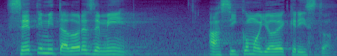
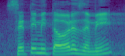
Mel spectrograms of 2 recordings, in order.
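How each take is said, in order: First: Said in the usual way. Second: Lightly mocking, a touch smug. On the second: Shown as a demonstration. Preacher repeats the verse to the congregation in mild mockery. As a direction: tease the words a little, half-joking. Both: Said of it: "Lo digo en tono de burla".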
